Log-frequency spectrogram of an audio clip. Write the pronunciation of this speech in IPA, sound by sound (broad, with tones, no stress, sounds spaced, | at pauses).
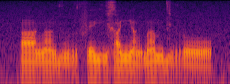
aː˨ ŋ ã˨ ɡ uː˨ r f e˦ j i˨ ɣ a˦ ɲ ã˨ ɡ͡b ã˦ m d i˨ r oː˨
